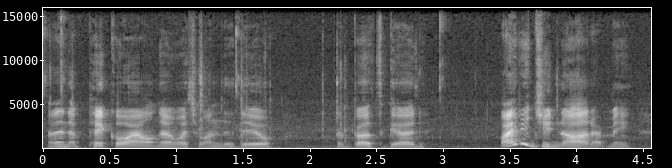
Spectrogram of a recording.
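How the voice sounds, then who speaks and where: A woman's voice: lowish voice, a little fast, bright, forceful tone, a little hiss or hum. A woman streamer in casual gaming chat, playful and giggly. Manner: playful and giggly, reads quest text aloud.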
